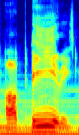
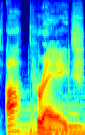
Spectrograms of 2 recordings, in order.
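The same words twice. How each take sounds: First: The first vowel of parade is a full E. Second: The first vowel of parade is a schwa. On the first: The speaker calls it wrong. "você quer falar E, né?" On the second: The speaker calls it right. "nesse caso aqui, por exemplo, é um schwa"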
